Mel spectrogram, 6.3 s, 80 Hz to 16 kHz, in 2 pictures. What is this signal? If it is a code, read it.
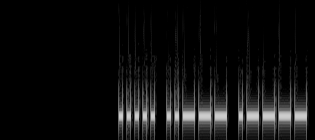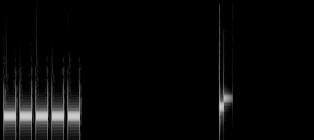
Morse code, heard as a keyed tone, about 30 wpm, 700 Hz. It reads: 5210
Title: Numbers - 4-Digit 30wpm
